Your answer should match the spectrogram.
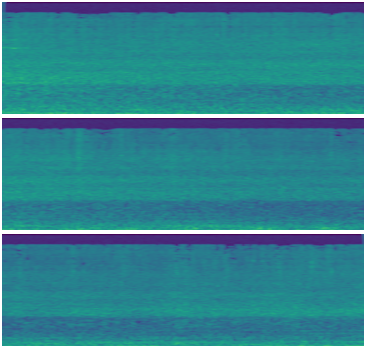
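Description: Road traffic on a city street: cars driving past in a steady low rumble that swells about four seconds in.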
